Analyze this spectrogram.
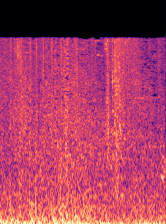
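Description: An arrow whooshes from a bow.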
